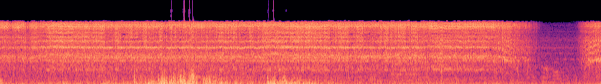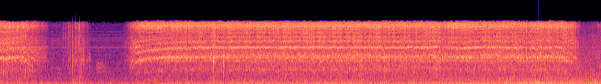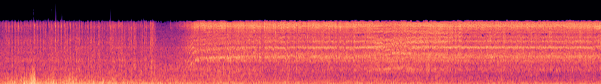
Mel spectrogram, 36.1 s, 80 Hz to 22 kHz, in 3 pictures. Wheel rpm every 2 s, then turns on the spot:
200, 200, 200, 200, 200, 50, 60, 90, 200, 200, 200, 160, 30, 40, 170, 200, 200, 200.
24-26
